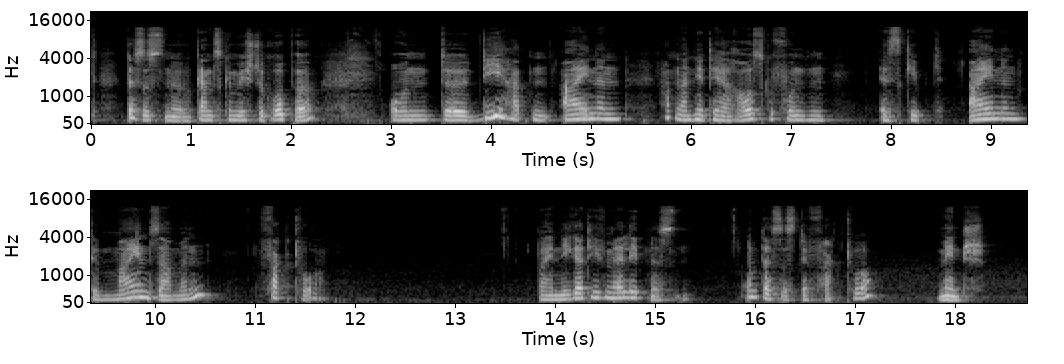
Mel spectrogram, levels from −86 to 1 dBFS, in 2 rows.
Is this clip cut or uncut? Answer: uncut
